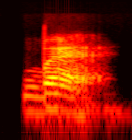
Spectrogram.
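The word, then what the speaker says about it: vingt: Again, the sound of I-N is eh. So it is where. And the sound of T will not be pronounced. So it is where. 20 in French is where.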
